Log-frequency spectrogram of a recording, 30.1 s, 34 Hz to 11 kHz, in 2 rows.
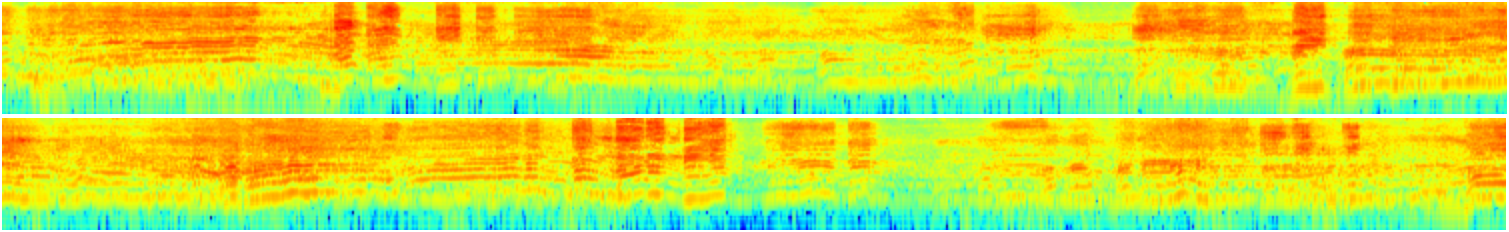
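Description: Several radio-controlled 4WD racing trucks run together, their motors rising and falling in pitch as they accelerate and brake around the dirt track. Occasional sharp knocks are heard among them.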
